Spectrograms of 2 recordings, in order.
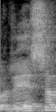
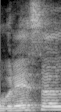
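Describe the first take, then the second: First: रेशल starting on r, "reshal"; correct pronunciation. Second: वरेसल with sounded w before the r; wrong pronunciation. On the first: Teacher correcting pupils, रेशल with silent w. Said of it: "इसको रेशल बोलना है". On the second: Teacher showing what to avoid, वरेसल with w voiced. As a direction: say वरेसल as "v-resal". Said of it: "नहीं बोलना है". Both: Shown as a demonstration.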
